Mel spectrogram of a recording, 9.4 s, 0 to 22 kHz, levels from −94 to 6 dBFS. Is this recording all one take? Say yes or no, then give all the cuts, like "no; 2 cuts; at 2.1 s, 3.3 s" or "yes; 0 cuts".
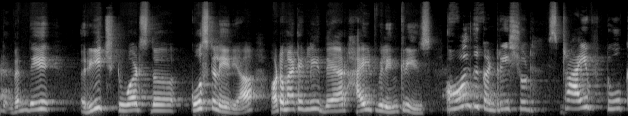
no; 1 cut; at 6.6 s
